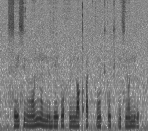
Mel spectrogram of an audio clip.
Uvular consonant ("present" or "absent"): present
